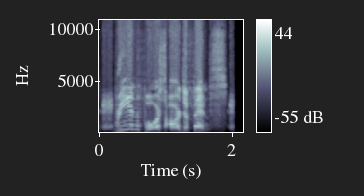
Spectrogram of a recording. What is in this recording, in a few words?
Defend Reinforce, Female; T2 Female 02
